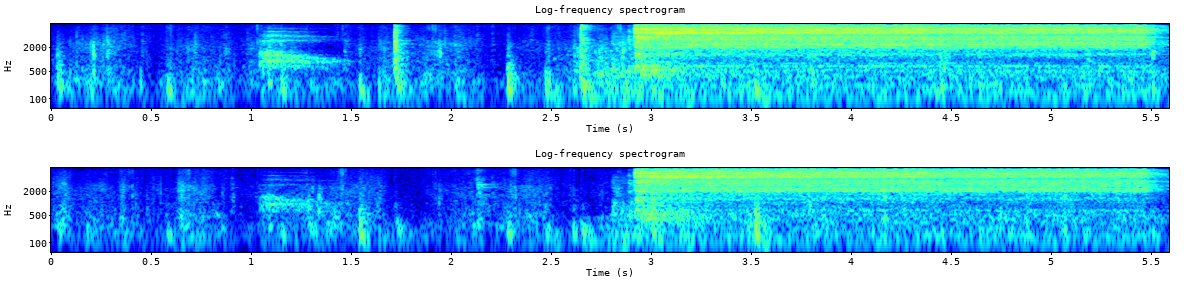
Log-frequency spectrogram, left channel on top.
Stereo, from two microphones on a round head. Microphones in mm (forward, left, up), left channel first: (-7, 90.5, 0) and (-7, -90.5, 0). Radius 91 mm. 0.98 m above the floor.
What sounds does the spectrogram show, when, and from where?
1.0 s whispering: 70° left (ahead or behind), 0.9 m
2.8 s a hiss: 20° left (ahead or behind), 3 m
